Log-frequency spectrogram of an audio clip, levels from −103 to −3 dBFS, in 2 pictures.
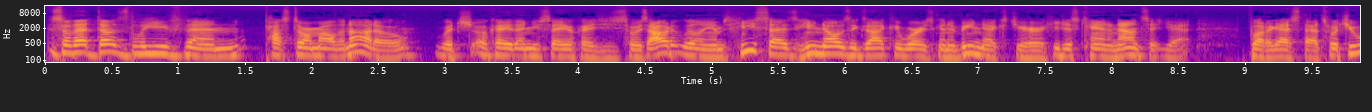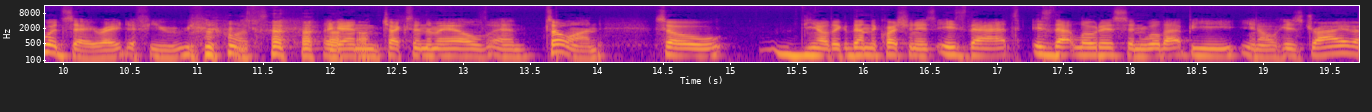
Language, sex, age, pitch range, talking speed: English, male, 20-39, 145-170 Hz, 230 wpm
